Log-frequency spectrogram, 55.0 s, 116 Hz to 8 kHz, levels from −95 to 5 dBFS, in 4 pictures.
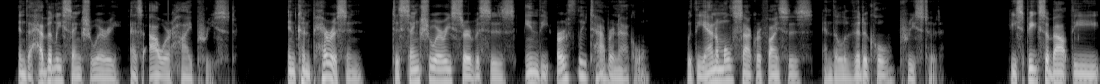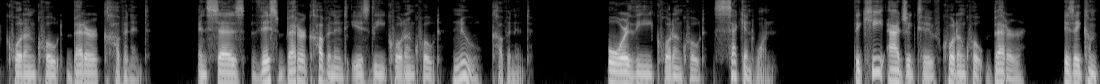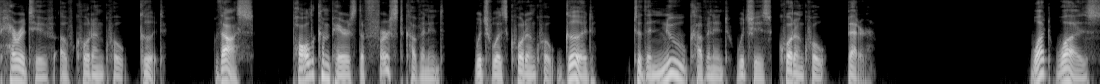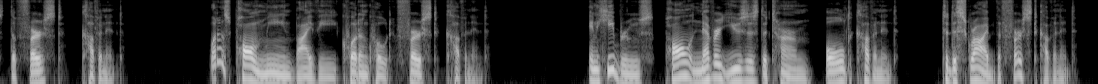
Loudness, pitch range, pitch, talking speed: -24 LUFS, 80-105 Hz, 95 Hz, 120 wpm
